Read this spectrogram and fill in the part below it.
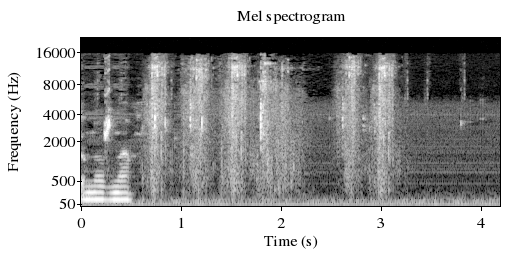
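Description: Soft game menu clicks sound as items are scrolled through.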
